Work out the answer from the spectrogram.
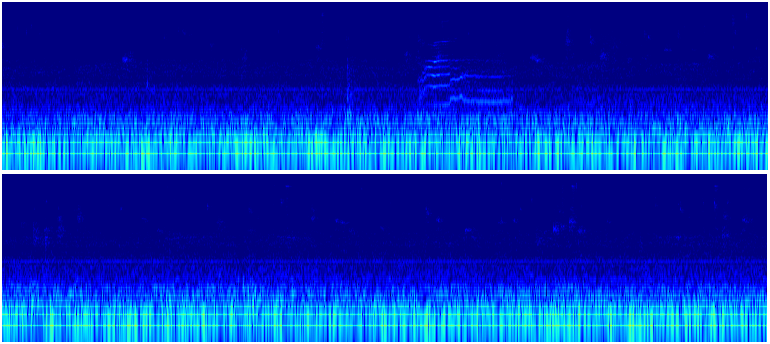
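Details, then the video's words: Turkish Van cat Bobby, a male pet indoors, mewing cutely while cleaning his face; one short harmonic mew rising then dipping appears about three seconds in, otherwise a steady low room hum fills the recording. "Turkish Van Cat Bobby Mews Cutely"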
